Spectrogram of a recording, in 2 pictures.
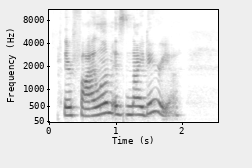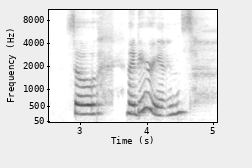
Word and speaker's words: Cnidarians: So, Cnidarians so that that first C is silent. Cnidarians um have soft bodies and they have nematocysts.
